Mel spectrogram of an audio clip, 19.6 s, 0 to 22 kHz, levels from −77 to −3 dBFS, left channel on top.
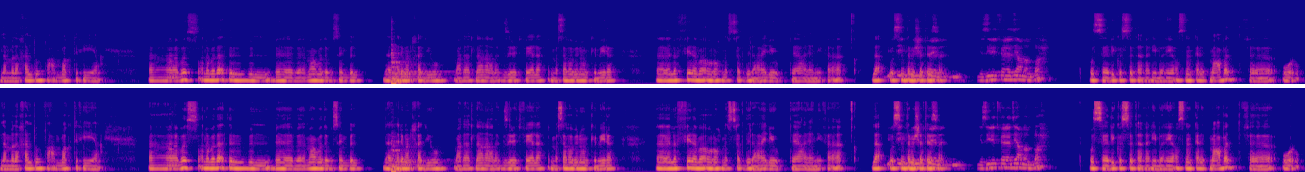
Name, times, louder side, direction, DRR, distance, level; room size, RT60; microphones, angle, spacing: voice 1, 0.0-5.4 5.8-12.7 13.1-14.2 16.4-19.5, right 3 dB, 40° right, 0.4 m, -34 dB
sound 1, 5.9-7.5, equal, 80° left, 2.6 m, -43 dB
voice 2, 13.3-15.8, right 2 dB, 85° right, 1.9 m, -41 dB
7.2 x 6.7 x 2.8 m
head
